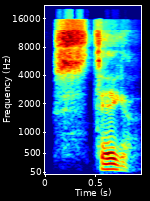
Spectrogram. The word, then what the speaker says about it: Steege: Did I pronounce it? Steege.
